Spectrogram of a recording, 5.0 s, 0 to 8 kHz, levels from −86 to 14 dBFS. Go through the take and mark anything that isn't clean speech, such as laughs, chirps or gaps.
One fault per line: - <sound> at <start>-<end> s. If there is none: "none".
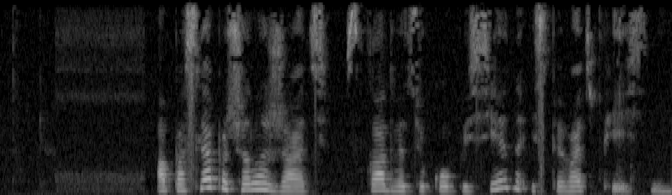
none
